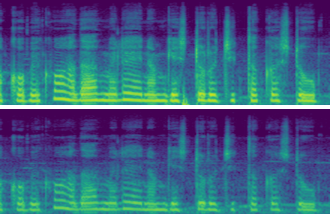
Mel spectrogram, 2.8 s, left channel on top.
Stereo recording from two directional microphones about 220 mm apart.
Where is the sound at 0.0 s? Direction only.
30° left (ahead or behind).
